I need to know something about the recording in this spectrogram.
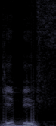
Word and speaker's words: GBIF: you know, GBIF, GBIF, is that the way? How do you pronounce it? GBIF. Oh, okay, GBIF, right.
